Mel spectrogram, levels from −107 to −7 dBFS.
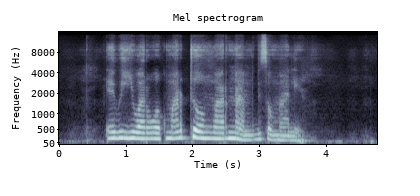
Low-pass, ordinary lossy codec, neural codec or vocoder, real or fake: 14.4 kHz; none; codec, 44.1 kHz, 2.6 kbps, DAC; fake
